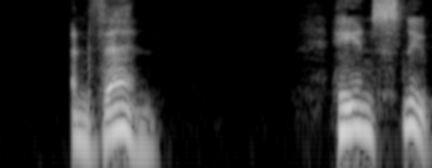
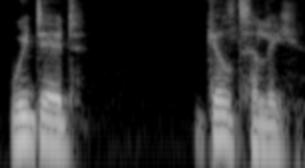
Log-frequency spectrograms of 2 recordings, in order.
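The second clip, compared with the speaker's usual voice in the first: ordinary delivery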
